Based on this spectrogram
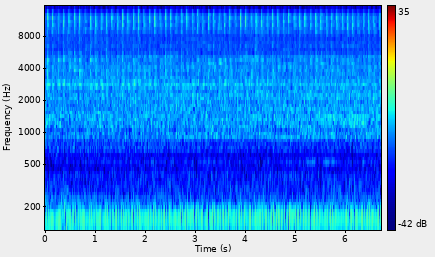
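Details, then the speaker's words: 1965 Ford Mustang coupe, supposedly a 302 engine, previously locked up, parked since 1992, first running on old fuel; steady even low idle rumble with smooth regular beat, no misses or knocks: normal idle. "It sounds pretty good for some old fuel."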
